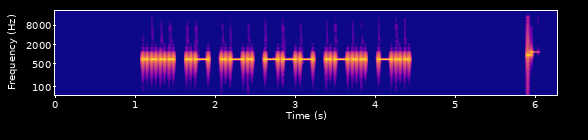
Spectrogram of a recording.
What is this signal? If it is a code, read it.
Morse code, heard as a keyed tone, about 22 wpm, 700 Hz. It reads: HAROLD
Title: USA Common Names - 22wpm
